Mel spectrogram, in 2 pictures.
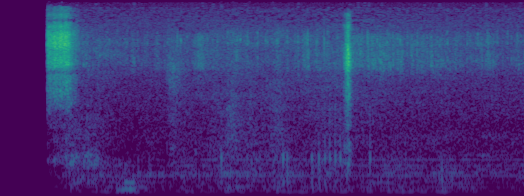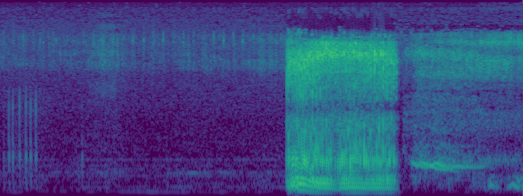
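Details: Loud, harsh, rumbling snore and softer follow-up breath from a big puppy (dog) sleeping, between quiet stretches with faint sounds; snoring.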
